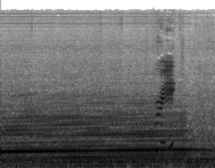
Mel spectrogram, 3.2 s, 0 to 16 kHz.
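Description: A Ferrari F430 accelerates on a racetrack, its engine holding a loud steady tone before a quick rising sweep near the end, like an upshift, with a voice coaching over the engine.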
